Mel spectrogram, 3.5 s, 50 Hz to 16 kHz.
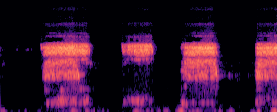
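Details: During a night visit to an owl nest on April 4, 2012, as rabbits are brought in, four loud, raspy hisses of varying length sound at intervals of about a second, with faint low thumps.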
